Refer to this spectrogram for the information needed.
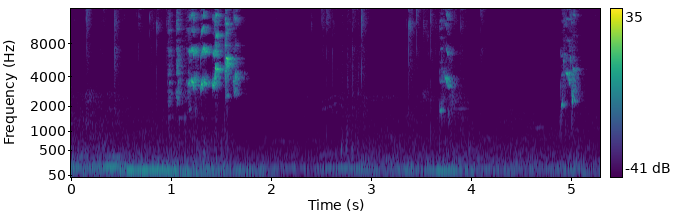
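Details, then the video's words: Albino and Fisher's lovebirds in an aviary cage give a few short harsh squawks, one burst of several notes then two brief single calls, over a low background hum. "Lovebirds Chirping Sounds"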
